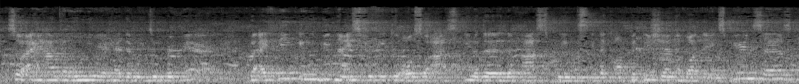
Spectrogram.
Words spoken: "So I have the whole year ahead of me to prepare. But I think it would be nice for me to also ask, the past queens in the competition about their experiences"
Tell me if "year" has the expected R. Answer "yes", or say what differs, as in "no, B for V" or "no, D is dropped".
no, W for R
